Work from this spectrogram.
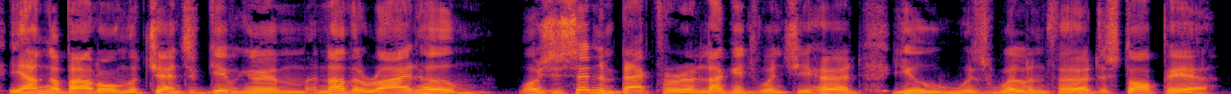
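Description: A man voicing an elderly working-class dustman in a play reading, expressive, rhetorical and wheedling. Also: mid-range voice, fast, dry recording, studio quality, pitched above the performer's own voice, natural voice. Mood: explaining. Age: older.

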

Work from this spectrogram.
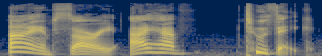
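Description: A woman voicing a shy, polite young male pig in a storybook, slightly raised in pitch. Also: sing-song, a little slow, a bit bright, dry recording, exaggerated voice. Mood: nervous. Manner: polite, nervous.

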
